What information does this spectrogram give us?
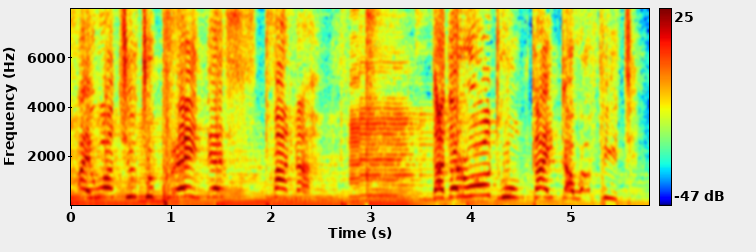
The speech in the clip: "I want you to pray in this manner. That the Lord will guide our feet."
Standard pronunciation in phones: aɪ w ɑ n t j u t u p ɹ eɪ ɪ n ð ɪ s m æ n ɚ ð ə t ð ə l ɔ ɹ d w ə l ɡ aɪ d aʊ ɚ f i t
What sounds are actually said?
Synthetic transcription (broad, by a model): aɪ w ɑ n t j u t u p ɹ eɪ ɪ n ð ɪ s m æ n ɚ ð ə t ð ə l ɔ l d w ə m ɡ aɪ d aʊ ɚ f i t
